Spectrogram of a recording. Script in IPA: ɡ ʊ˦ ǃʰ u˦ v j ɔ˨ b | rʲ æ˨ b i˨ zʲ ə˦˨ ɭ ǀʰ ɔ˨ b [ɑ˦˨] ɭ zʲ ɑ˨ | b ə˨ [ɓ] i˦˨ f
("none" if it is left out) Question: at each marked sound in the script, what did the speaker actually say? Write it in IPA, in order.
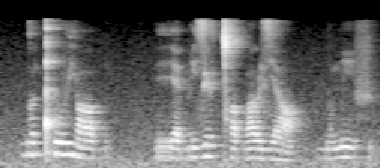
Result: ɑ˦˨, m

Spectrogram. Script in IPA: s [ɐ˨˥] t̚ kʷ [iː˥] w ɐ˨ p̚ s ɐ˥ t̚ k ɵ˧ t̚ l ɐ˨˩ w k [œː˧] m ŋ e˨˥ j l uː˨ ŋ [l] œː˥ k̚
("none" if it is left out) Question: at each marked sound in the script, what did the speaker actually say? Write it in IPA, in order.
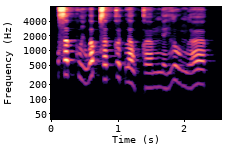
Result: ɐ˥, iː˨˥, œː˨, l

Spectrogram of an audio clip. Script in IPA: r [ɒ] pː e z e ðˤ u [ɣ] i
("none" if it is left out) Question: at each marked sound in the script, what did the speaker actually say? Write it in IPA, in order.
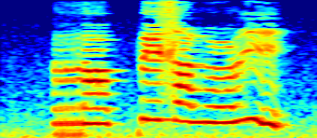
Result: ɒ, ɣ

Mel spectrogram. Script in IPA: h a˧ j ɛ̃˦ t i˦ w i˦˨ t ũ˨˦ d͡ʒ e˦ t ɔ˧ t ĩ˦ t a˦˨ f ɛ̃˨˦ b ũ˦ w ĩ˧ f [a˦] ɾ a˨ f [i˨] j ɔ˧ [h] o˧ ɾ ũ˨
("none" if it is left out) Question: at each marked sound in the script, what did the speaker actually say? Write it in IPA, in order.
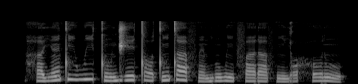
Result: a˧, ĩ˨, h

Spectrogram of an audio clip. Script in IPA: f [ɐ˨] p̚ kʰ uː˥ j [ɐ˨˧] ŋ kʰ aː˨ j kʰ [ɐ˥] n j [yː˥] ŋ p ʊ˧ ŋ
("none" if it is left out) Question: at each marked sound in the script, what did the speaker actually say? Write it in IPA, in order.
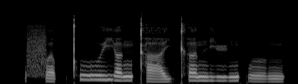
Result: ɐ˨˥, ɐ˥, ɐ˥, yː˥

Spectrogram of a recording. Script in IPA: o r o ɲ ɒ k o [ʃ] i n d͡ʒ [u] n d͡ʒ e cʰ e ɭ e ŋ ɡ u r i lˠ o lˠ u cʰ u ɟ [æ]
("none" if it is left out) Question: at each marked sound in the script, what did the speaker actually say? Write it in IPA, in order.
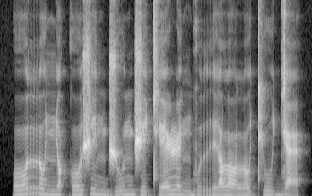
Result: ʃ, u, æ

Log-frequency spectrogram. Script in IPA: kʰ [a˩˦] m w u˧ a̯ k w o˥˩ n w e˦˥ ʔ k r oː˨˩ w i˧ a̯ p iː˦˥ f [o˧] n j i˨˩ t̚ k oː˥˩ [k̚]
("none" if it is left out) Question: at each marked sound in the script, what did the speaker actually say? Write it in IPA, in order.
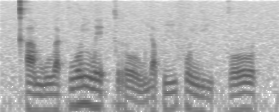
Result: a˧, o˧, t̚

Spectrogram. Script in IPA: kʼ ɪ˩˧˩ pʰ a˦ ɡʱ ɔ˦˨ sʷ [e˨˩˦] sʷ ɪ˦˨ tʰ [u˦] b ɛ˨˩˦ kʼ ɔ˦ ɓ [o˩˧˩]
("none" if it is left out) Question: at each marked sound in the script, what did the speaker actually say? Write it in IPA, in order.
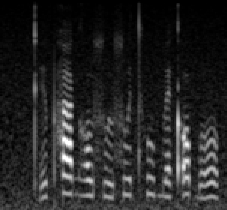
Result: e˨˩˦, u˦, o˩˧˩

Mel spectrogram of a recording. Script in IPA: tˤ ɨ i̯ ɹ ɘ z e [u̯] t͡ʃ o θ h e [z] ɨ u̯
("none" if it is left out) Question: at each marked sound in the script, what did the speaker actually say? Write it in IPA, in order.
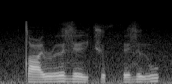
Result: i̯, z

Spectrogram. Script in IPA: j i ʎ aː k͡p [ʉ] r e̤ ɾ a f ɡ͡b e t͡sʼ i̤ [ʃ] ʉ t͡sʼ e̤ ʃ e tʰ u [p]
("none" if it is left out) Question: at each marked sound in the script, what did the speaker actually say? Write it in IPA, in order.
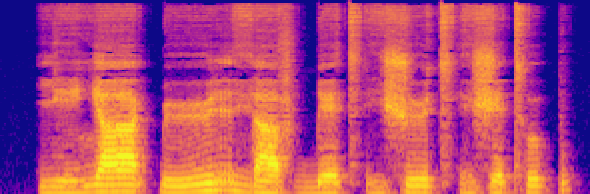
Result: ʉː, ʃ, p

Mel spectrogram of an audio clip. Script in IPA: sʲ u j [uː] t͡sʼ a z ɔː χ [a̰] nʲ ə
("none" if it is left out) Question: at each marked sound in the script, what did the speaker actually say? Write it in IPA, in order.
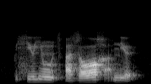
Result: ũː, a̰

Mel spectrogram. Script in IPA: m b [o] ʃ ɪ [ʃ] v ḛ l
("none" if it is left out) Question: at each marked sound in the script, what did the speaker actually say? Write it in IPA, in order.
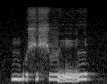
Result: o, ʃ

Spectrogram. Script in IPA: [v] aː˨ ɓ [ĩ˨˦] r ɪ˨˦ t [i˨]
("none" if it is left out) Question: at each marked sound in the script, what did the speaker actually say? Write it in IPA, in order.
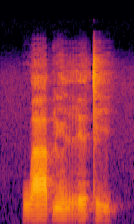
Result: w, ĩ˨˦, i˨

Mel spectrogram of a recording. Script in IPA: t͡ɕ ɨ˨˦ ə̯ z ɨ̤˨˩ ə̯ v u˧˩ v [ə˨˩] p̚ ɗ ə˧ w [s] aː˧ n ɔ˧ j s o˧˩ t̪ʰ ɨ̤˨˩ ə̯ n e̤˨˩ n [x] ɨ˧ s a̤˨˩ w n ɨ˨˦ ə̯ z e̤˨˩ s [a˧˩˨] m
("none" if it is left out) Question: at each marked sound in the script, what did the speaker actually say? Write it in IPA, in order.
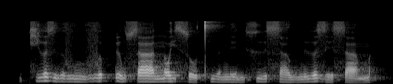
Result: ə˦˥, s, x, a˧˩˨

